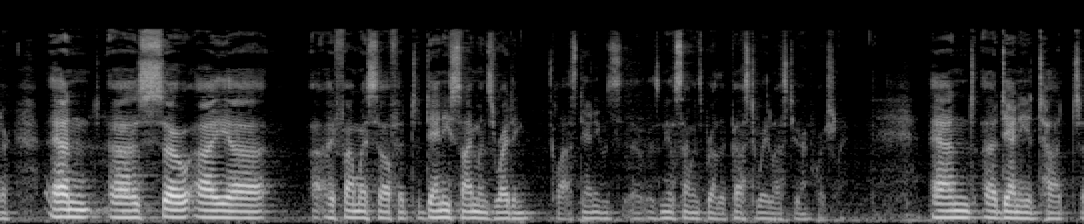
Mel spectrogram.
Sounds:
Speech

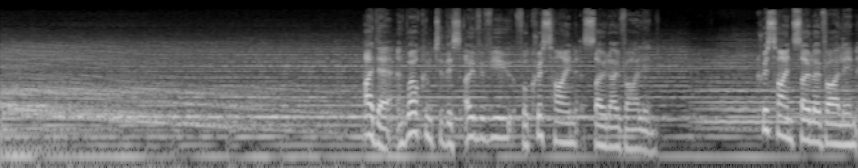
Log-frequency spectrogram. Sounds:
Music, Musical instrument, Speech, Violin

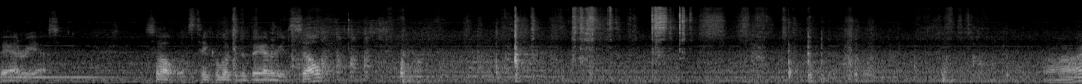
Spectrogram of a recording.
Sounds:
Speech

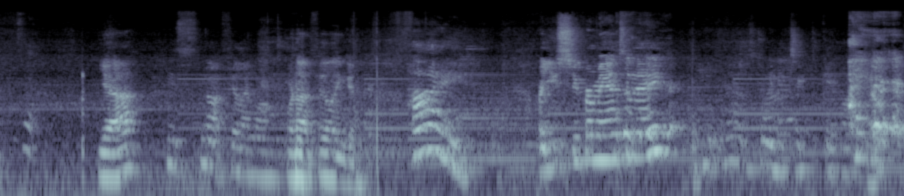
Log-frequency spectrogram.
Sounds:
Speech, Music, Baby cry

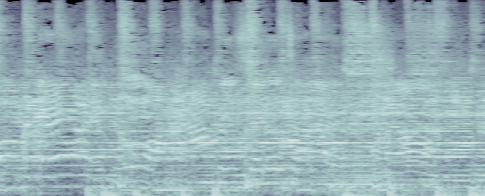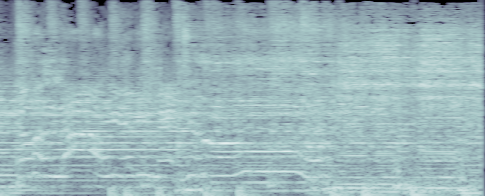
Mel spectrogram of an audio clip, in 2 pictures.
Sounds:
Music

